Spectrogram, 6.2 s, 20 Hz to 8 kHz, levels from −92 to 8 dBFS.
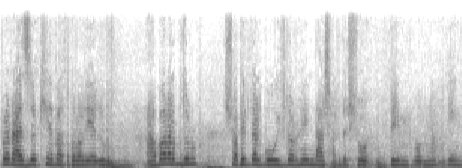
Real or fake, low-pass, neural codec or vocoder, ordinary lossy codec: fake; 7.2 kHz; codec, 16 kHz in and 24 kHz out, 0.4 kbps, LongCat-Audio-Codec, fine tuned four codebook decoder; none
